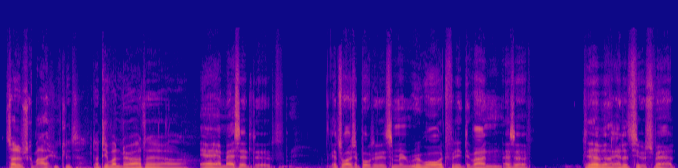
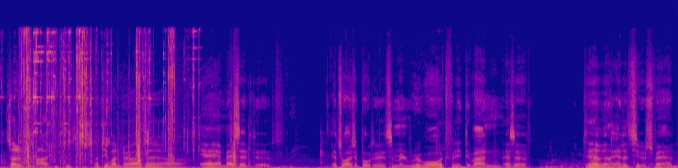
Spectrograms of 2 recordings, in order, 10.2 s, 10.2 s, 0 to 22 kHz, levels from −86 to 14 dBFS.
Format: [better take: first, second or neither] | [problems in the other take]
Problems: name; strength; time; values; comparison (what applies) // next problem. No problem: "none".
first | household noises; very loud; throughout; 2 dB above the speech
